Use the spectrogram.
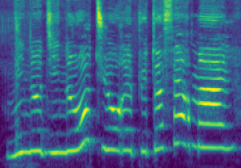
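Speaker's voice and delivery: high, loud scolding teacher; maîtresse qui rouspète. A narrator's reading. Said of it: "rouspète la maîtresse". (maîtresse qui gronde fort)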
